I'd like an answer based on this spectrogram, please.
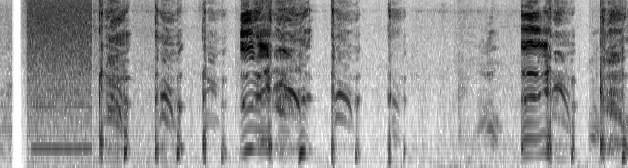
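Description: Repeated loud, deliberate coughs, some strained and voiced, after a brief beep; forced coughing put on as a prank, not a real illness.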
